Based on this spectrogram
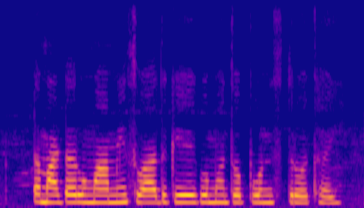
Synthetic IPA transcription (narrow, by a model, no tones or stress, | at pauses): ʈəmaːʈəɾumaːmĩsʋaːd̪ʱkeːkoməɦət̪ʋəpuɾɳst̪ɾot̪ʰəi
